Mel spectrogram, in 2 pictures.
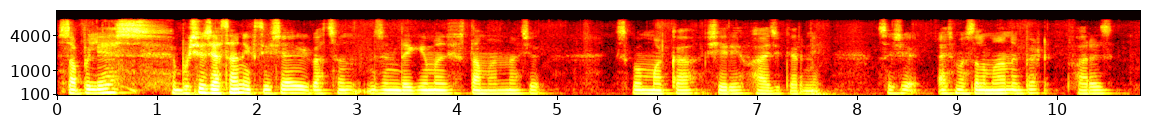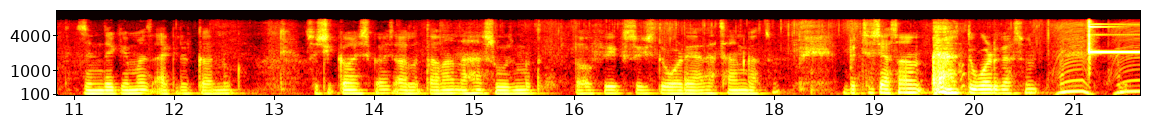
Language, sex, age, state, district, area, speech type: Kashmiri, male, 18-30, Jammu and Kashmir, Pulwama, urban, spontaneous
